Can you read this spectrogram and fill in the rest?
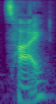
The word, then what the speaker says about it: Cai: Okay, and the preferred spelling now, Hart spells it another way, but it's spelled C-A-I, which is Tsai, and then Lun is L-U-N.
